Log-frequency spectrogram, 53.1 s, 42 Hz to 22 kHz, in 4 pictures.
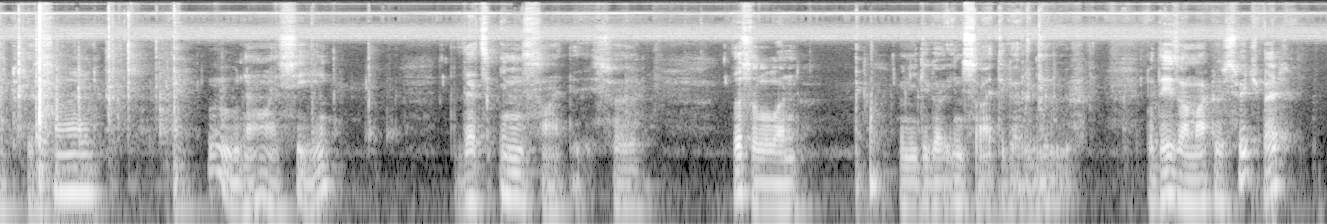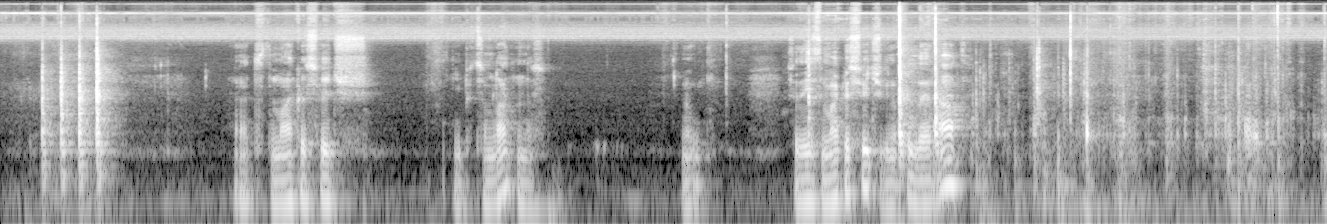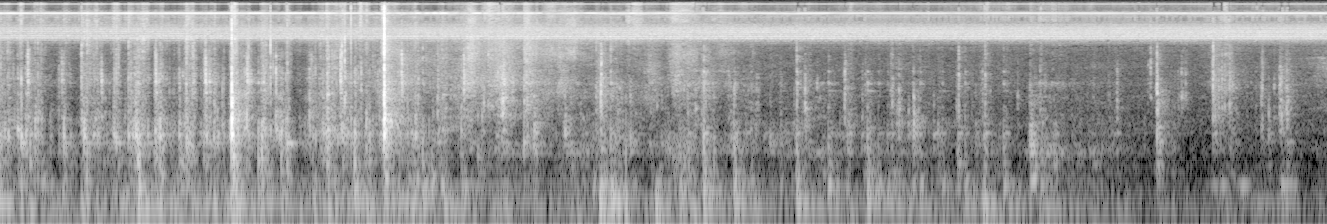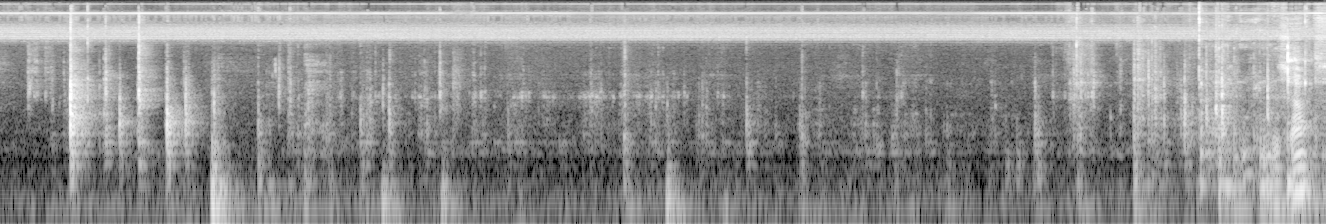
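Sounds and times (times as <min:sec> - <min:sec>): clicks and taps on plastic and metal: 0:13.7 - 0:14.5, 0:22.2 - 0:31.9, 0:40.4 - 0:44.7.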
